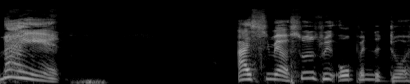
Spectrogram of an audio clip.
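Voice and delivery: normal talking voice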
